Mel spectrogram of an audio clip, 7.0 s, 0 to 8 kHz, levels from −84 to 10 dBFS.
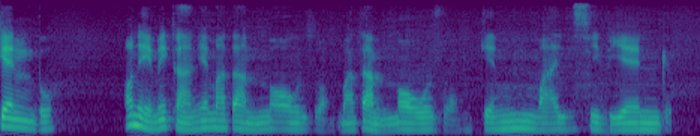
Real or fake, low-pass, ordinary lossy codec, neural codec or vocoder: fake; 7.2 kHz; none; codec, 16 kHz, 0.8 kbps, ZipCodec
